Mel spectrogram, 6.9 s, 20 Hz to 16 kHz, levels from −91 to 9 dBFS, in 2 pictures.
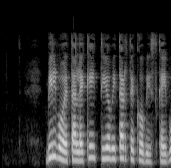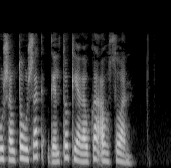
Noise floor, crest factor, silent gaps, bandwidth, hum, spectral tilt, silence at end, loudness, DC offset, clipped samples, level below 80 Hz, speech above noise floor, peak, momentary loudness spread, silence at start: -67 dBFS; 16 dB; none; 7.8 kHz; none; -6 dB/octave; 0.85 s; -16 LUFS; under 0.1%; under 0.1%; -70 dBFS; 51 dB; 0 dBFS; 9 LU; 0.9 s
